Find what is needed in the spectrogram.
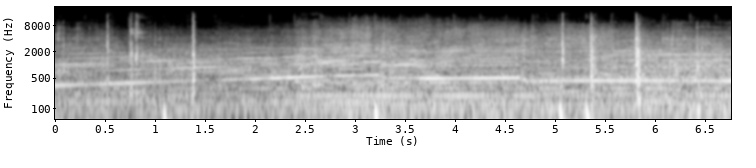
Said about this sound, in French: Ah, attention, attention, ça revient. Le moustique.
